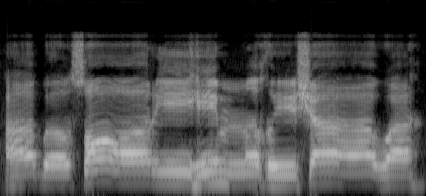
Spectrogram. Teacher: jadi langsung tidak didengungkan izhar syafawi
